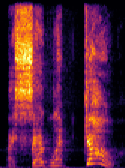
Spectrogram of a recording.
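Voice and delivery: John yelling at Sarah to let go; angry demand. Acted. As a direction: drag each word out in anger. John yells at Sarah to release.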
